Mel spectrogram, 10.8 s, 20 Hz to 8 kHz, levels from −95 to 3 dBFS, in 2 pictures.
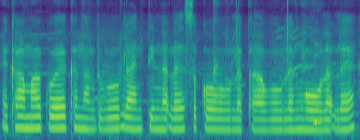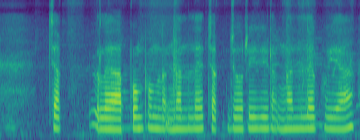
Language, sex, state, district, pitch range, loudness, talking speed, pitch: Wancho, female, Arunachal Pradesh, Longding, 185-200 Hz, -19 LUFS, 175 wpm, 190 Hz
